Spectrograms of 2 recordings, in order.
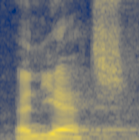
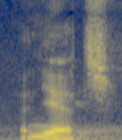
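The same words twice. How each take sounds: First: Said in the usual way. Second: Quieter echo. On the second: Shown as a demonstration. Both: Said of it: "repeated for effect".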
